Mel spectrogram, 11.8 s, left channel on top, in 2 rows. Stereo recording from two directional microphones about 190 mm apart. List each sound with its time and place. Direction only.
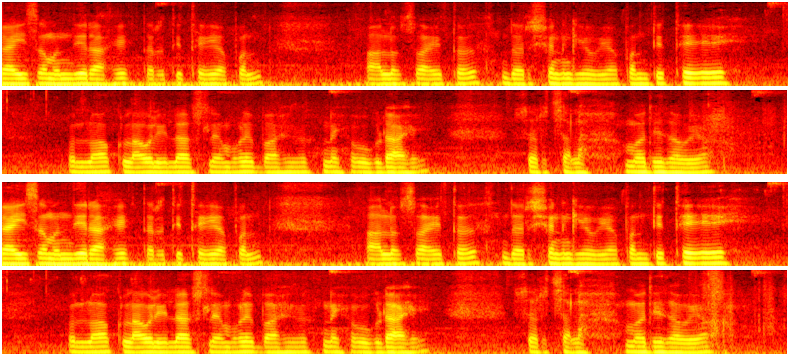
0.0 s speech: centre (ahead or behind)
